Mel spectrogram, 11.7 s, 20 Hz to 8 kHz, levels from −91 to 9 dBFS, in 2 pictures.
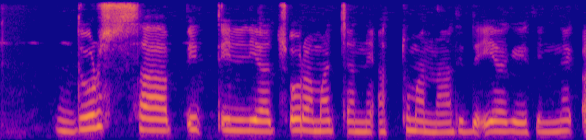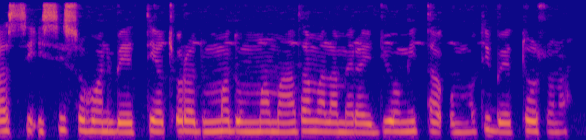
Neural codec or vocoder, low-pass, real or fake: none; 7.2 kHz; real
